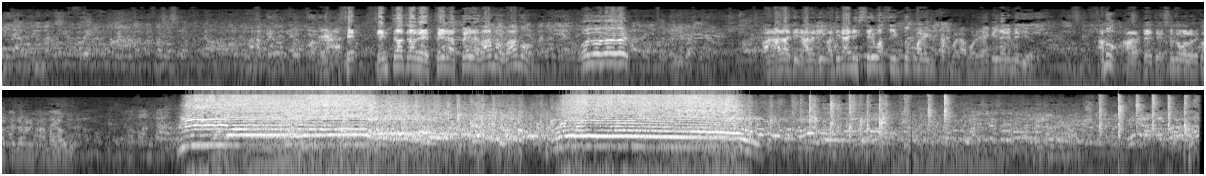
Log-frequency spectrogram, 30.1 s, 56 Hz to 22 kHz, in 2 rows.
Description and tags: málaga scores goal
Malaga´s pub ambient sound in Málaga CF goal (Málaga 3 -Real Madrid 1)
goal, sound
